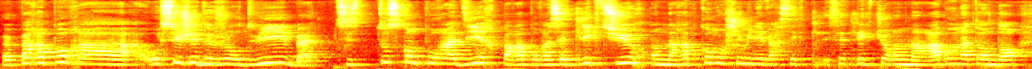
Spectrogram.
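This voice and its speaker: This woman teaches the Quran and grew up speaking Arabic; in a relaxed interview recorded in an echoey space, she stumbles with frequent fillers and restarts. Her high voice is brisk, with hardly any pauses.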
